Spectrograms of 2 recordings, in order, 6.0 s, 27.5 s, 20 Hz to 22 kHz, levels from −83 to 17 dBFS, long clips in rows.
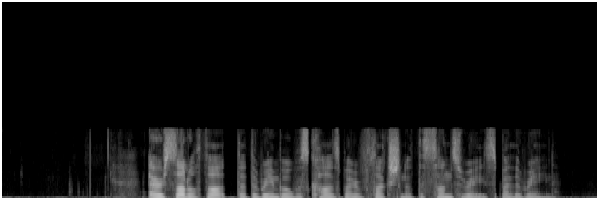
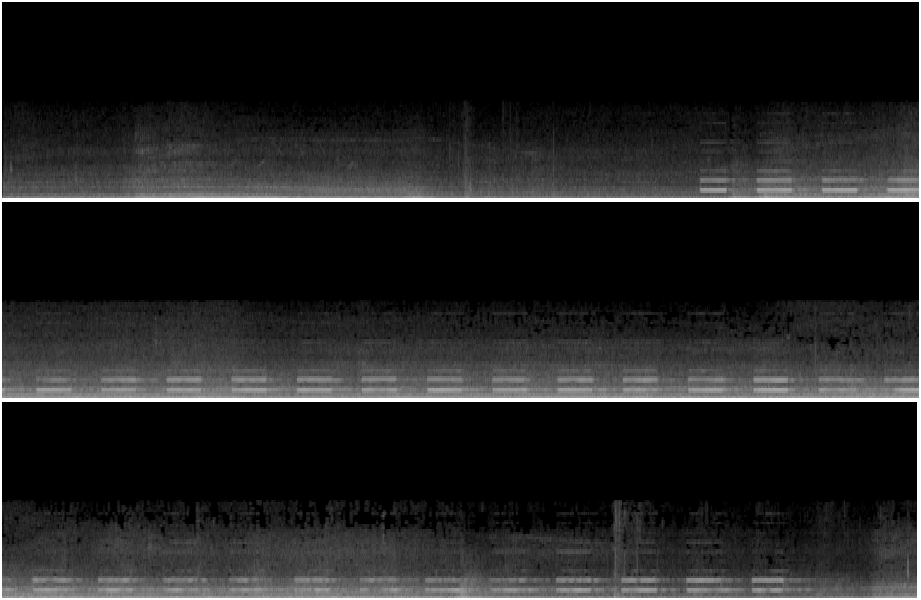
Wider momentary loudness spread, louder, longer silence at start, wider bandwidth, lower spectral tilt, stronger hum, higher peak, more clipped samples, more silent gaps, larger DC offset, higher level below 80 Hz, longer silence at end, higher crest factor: second, 11 LU vs 14 LU; first, -22 LUFS vs -26 LUFS; about the same, 0 s vs 0 s; second, 8 kHz vs 10.5 kHz; second, -5 dB/octave vs -7 dB/octave; neither; first, 0 dBFS vs -10 dBFS; neither; neither; neither; second, -38 dBFS vs -32 dBFS; about the same, 0.05 s vs 0 s; first, 24 dB vs 14 dB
